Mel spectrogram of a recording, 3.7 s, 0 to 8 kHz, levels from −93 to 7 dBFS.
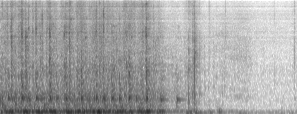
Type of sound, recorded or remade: remade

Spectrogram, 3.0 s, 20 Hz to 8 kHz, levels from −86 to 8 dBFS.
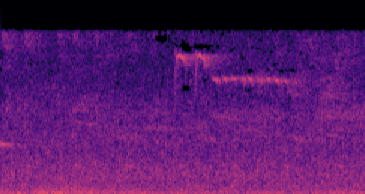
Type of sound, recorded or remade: recorded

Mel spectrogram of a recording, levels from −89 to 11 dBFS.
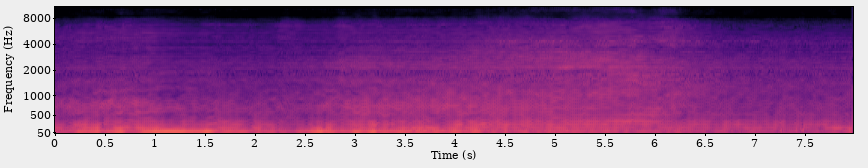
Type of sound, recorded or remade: remade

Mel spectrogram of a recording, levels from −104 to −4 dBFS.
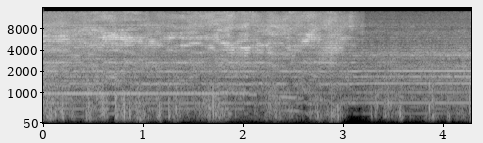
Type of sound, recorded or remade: remade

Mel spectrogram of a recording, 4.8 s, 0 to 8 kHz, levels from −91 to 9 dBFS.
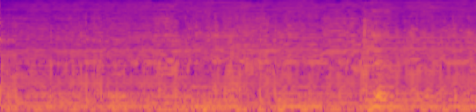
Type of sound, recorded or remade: remade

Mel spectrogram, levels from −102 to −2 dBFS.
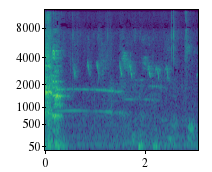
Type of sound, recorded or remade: recorded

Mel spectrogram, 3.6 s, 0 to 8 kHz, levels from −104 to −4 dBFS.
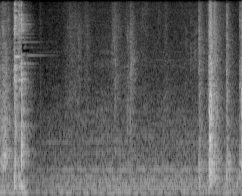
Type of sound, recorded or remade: recorded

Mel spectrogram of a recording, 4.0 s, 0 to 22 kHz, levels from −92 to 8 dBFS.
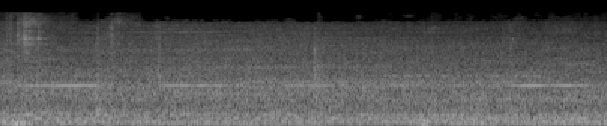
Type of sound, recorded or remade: recorded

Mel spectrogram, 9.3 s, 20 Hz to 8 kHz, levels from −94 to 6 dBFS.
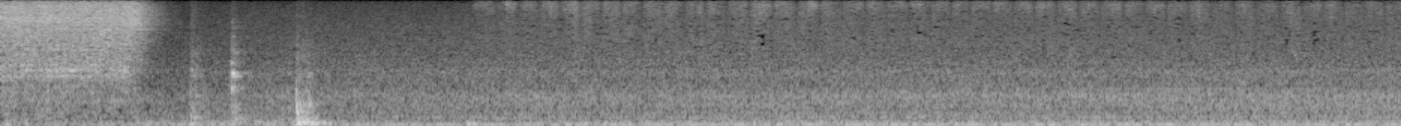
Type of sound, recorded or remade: recorded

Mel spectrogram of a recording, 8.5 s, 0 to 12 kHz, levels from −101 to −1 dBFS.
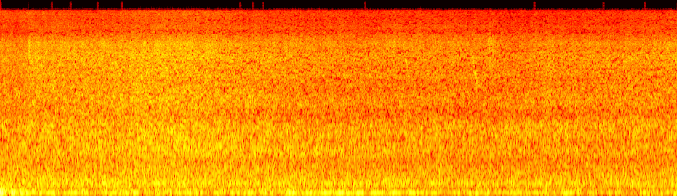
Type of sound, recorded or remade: recorded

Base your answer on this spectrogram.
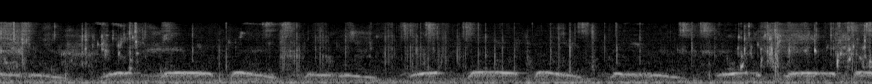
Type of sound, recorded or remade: remade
